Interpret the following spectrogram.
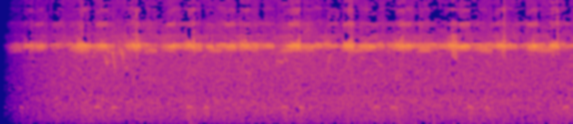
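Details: Chirping crickets on a warm summer night: rapid, high-pitched pulsed chirps repeat several times a second over a soft, quieter background, with faint extra clicks among them.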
